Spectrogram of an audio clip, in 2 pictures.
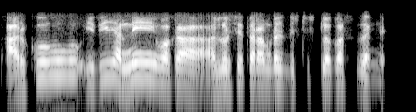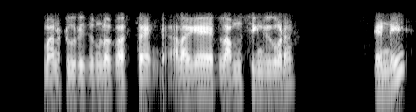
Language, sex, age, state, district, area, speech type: Telugu, male, 30-45, Andhra Pradesh, Alluri Sitarama Raju, urban, conversation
